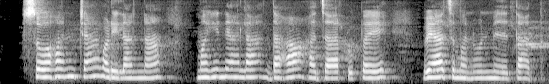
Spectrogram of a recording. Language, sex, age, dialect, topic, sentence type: Marathi, female, 25-30, Standard Marathi, banking, statement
